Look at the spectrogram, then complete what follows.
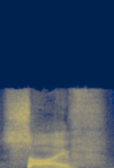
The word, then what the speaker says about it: Sive: You pronounced it right. Nobody pronounces it right. I've been working on it all day. Don't get me wrong. Honestly, I accidentally said Sieve and he goes, Sive.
